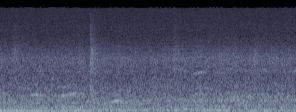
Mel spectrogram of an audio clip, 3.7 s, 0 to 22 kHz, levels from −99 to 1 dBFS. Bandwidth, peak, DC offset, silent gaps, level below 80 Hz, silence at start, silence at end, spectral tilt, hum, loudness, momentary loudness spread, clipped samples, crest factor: 17 kHz; -22 dBFS; under 0.1%; none; -42 dBFS; 0 s; 0 s; -5 dB/octave; none; -37 LUFS; 2 LU; under 0.1%; 14 dB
